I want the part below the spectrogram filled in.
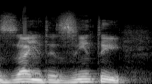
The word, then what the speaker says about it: заняты: Вроде нет времени, но цель эфира, да, помочь вам, папам, которые заняты, как правильно ударение по-русски, заняты или заняты? – Заняты работой, а некоторые двумя-тремя работами.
